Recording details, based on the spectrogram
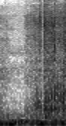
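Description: Scissors snipping a paper tag shorter for a junk journal collage page, a single quiet close-up cut with a brief scraping crunch of blades through paper.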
